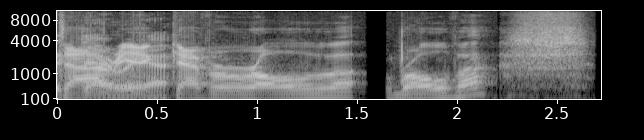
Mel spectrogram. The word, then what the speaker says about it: Daria Gavrilova: Do you think everyone says Dasher because they can't pronounce her name? Yeah, Daria. Is it Daria? Daria Gavrilova.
